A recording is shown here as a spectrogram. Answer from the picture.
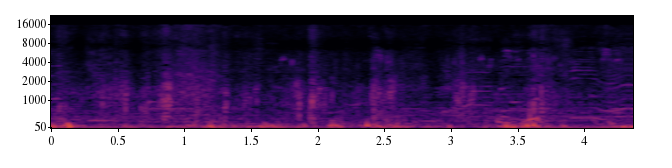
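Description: Footsteps on a paved path, irregular knocks roughly every half second to second, over faint background music.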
